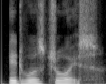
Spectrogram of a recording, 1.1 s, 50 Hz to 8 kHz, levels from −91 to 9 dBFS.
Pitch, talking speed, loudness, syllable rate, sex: 180 Hz, 170 wpm, -16 LUFS, 4.8 syllables/s, female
